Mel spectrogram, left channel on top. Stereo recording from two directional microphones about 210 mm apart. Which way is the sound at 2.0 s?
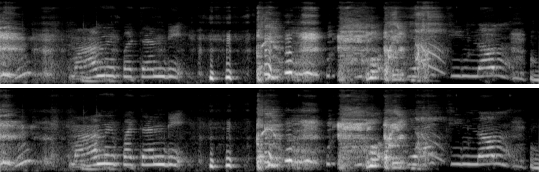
20° left (ahead or behind).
